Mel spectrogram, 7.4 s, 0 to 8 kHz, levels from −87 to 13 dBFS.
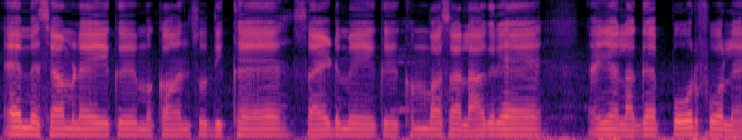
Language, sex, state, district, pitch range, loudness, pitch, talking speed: Marwari, male, Rajasthan, Churu, 120-130 Hz, -25 LUFS, 125 Hz, 155 wpm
